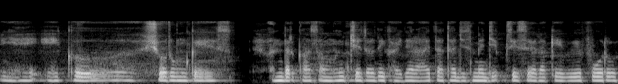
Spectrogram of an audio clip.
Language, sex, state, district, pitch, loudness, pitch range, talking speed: Hindi, female, Uttar Pradesh, Budaun, 180 Hz, -18 LUFS, 175-180 Hz, 205 wpm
